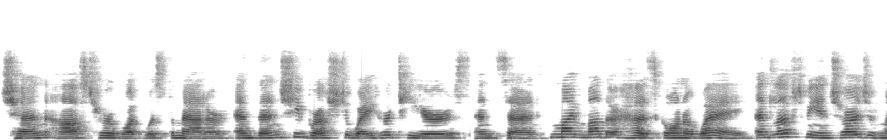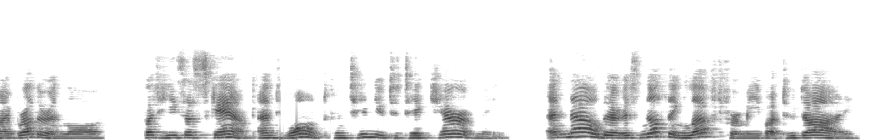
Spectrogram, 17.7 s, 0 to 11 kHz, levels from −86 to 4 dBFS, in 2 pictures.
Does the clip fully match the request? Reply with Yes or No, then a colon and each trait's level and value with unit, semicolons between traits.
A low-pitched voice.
No: medium, 185 Hz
